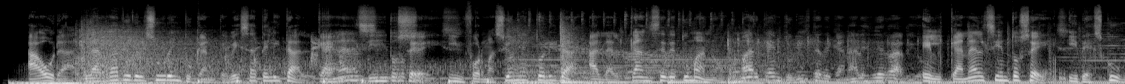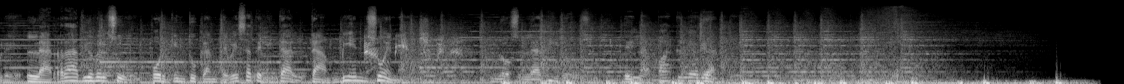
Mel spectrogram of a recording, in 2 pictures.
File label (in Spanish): promo satelital; cantv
